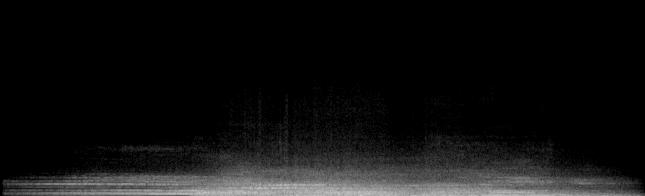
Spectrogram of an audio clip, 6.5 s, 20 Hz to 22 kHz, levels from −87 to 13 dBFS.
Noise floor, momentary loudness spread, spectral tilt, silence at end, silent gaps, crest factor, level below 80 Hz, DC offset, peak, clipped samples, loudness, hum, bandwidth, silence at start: -44 dBFS; 18 LU; -11 dB/octave; 0.05 s; none; 14 dB; -24 dBFS; under 0.1%; -2 dBFS; under 0.1%; -17 LUFS; none; 4.4 kHz; 0.45 s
